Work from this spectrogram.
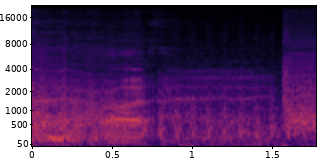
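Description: A helicopter fires in the Amiga game Desert Strike. Short bursts of rapid synthetic gunfire crackle loudly over a dense game soundscape and stop abruptly partway through.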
